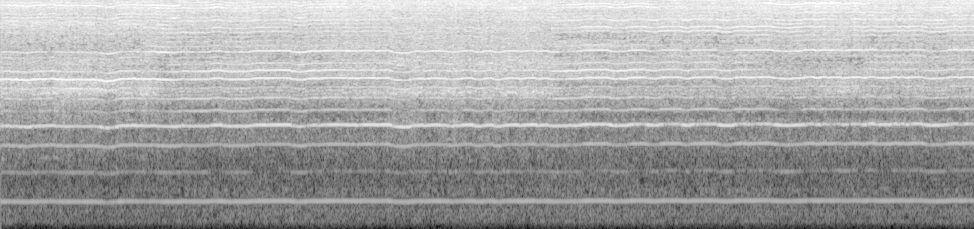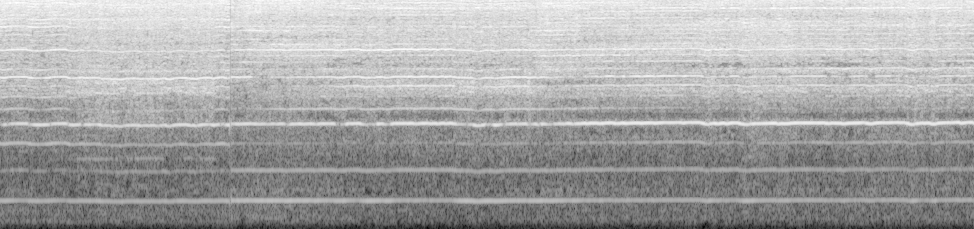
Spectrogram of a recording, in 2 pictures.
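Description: Steady, loud high-pitched whine of a small rotary bur boring holes through an alabaster cube bead for a necklace, running continuously with only slight shifts in pitch as it works slowly through the stone.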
